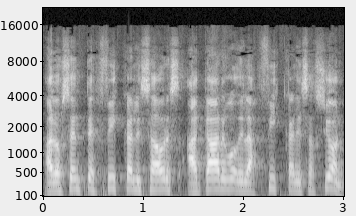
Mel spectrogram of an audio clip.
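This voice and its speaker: A man with a high pitch at a fairly quick pace, faint music in the background. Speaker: radio host. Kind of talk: news commentary. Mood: earnest, appealing. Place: studio.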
